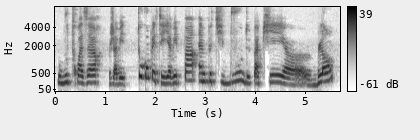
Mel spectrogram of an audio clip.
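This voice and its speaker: A middle-aged woman from southwest France tells her story as an interview guest. Her voice is husky, and her delivery is direct and lively, slipping into the voices of the people in her tale. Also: mid-range voice, moderate pace. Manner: direct, lively, acts out dialogue. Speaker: guest, shop owner. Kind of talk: animated personal storytelling.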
